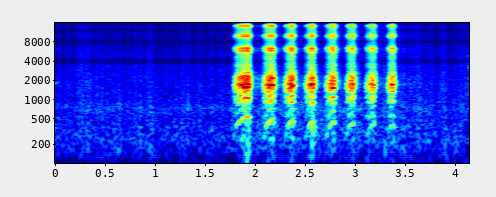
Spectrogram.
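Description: Duck call blown close by: starting about two seconds in, eight loud quacks in quick succession, each a little quieter than the last, in the falling cadence of a hen mallard call.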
